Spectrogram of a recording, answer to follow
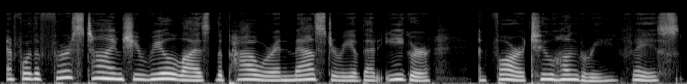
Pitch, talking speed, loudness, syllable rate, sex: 215 Hz, 165 wpm, -16 LUFS, 4.3 syllables/s, female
